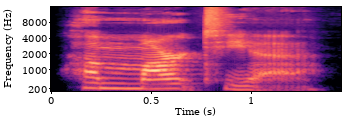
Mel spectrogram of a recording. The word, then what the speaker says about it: hamartia: The first one is pronounced hamartia, and it is also sometimes known as the tragic flaw.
